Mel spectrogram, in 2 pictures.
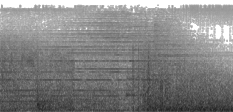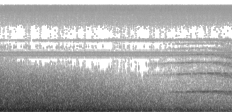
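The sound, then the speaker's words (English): A missile strikes an office with a heavy explosion. Sustained tonal sounds come first, then a loud, broad blast that trails off into a long, rumbling decay. “A missile directly hits his office.”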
